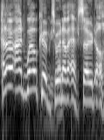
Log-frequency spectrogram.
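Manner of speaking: put-on shouting kids' TV host voice. Asked to open the podcast as a children's TV presenter, shouting. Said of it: "I don't think you need to shout".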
